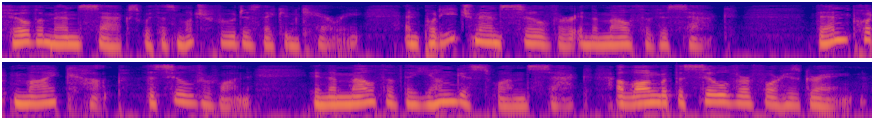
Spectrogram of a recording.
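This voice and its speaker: An actor playing a stern, high-ranking governor who speaks formally and with authority in a scripture audio drama. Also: male voice, moderate pace, husky, dry recording, close to an everyday voice. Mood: measured command. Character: Joseph, commanding male governor of high rank. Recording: dry, slightly dull studio recording.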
